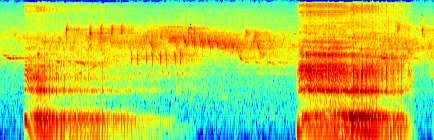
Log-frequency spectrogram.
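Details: Two loud, rough bellows from a bison, the first fading away over about three seconds, the second a harsh, sustained roar; birds sing faintly in the background.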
